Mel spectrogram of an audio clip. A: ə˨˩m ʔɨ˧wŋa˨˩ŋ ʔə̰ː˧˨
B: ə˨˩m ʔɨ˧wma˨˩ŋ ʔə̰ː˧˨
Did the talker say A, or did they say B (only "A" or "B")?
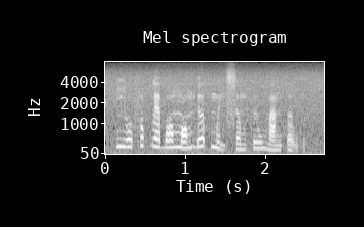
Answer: B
